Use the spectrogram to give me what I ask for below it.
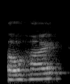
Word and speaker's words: Ojai: pronounce it oh yeah it's a tricky one o j a i it's too much indian oh hi so my husband and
